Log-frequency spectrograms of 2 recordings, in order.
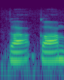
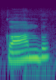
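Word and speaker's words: comb: M के बाद आया B हमेशा साइलेंट होता है। काम पढ़ेंगे, बॉम्ब पढ़ेंगे, थम पढ़ेंगे, डम पढ़ेंगे। इनको कॉम्ब, बॉम्ब, थम्ब, डम्ब नहीं पढ़ना है, गलती से भी नहीं पढ़ना है, ठीक है।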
